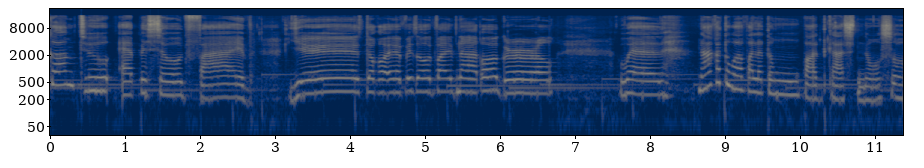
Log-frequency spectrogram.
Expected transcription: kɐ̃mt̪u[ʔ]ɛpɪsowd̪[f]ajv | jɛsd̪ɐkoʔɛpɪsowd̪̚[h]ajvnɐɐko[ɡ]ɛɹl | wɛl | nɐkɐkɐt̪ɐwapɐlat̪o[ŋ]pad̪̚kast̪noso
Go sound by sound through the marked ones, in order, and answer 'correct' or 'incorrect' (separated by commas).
correct, correct, incorrect, correct, correct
